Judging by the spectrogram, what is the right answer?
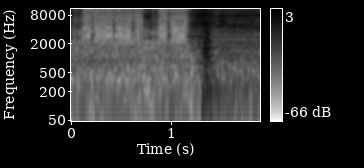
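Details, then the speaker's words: Valve spring swap on a truck engine, cylinder held with air pressure, in gear with e-brake on: quiet, then a sudden steady hiss as the compressor opens the intake valve and the cylinder loses pressure. "okay so it lost pressure so that's an intake valve so i'm going to back it off"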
